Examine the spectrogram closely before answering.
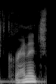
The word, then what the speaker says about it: Greenwich: of New York City's Greenwich Village the W in Greenwich by the way is silent kids and it's the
